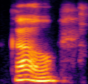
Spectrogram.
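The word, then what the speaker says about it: kakaw: So also the Mayan word for cacao is cacao, which is spelled K-A-K-A-W.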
